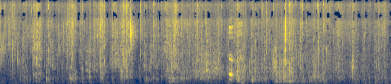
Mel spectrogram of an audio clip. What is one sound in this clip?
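Plastic packaging tears open with a sharp rip.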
